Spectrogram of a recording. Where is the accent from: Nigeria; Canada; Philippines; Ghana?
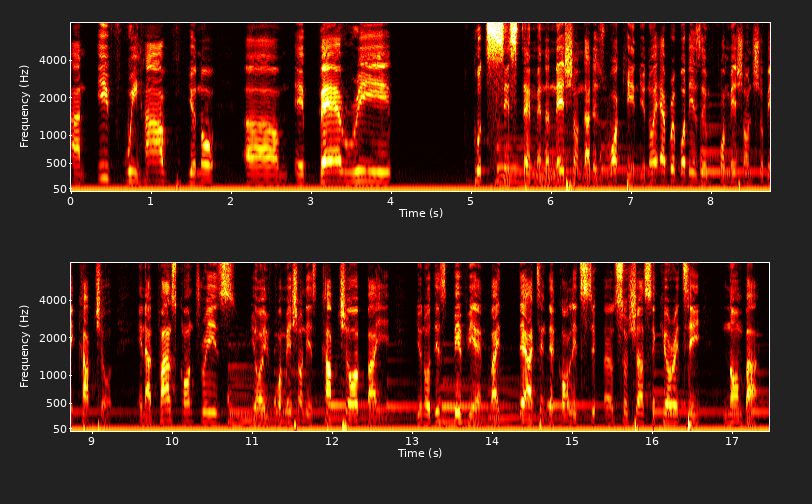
Nigeria; Ondo; I'm from Ondo town in Ondo state.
